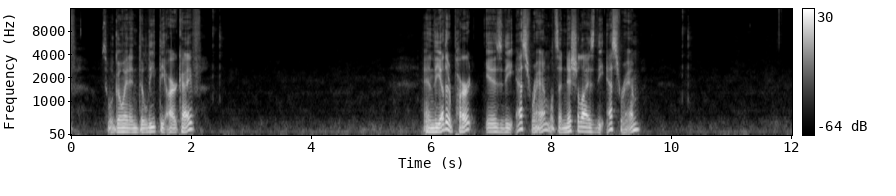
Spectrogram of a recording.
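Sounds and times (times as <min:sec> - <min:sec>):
computer mouse clicks: 0:02.3 - 0:02.7, 0:10.1 - 0:10.5, 0:11.7 - 0:12.0.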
